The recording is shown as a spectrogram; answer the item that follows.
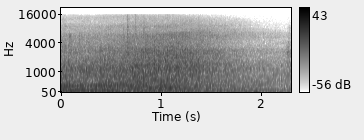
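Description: A red double-decker bus passing close by, its engine and road noise swelling to a peak about a second in, then dying away.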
